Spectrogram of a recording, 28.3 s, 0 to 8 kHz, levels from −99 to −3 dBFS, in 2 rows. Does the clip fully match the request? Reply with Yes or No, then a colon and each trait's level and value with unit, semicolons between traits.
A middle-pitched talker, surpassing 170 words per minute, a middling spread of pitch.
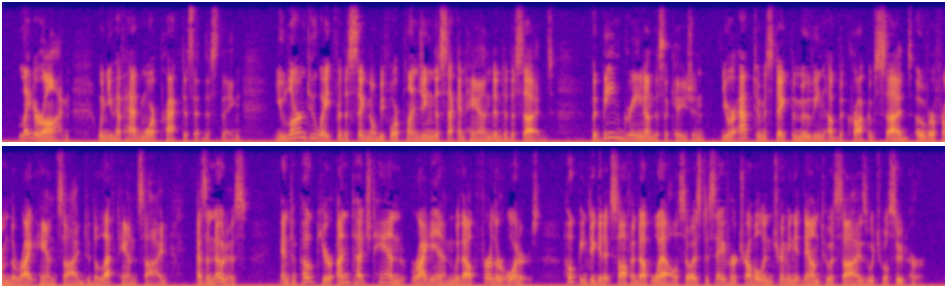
No: medium, 155 Hz; average, 195 wpm; wide, 7.0 semitones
